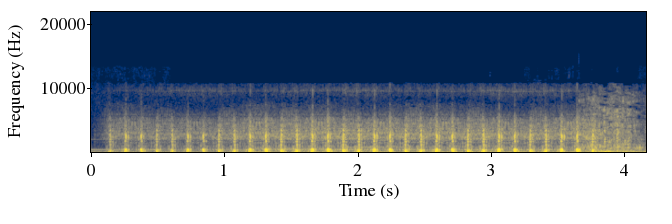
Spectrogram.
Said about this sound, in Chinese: 他们两个一夜没睡，第二天一早，他们把羊抱到田野上，接着回去开来拖拉机。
